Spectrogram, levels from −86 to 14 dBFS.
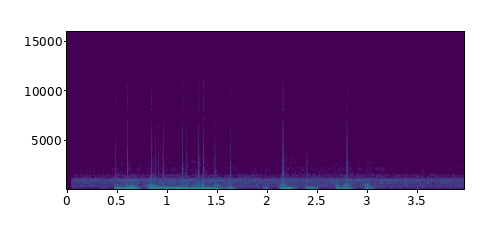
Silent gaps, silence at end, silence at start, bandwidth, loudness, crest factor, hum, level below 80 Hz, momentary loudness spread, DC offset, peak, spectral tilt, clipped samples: none; 0 s; 0.05 s; 11 kHz; -47 LUFS; 14 dB; none; -64 dBFS; 19 LU; under 0.1%; -32 dBFS; -8.5 dB/octave; under 0.1%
